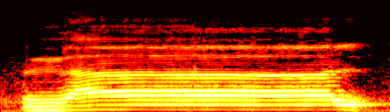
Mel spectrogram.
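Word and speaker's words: ذال: করে লেখা যায় না তা উচ্চারণটা কি হবে জিহ্বাটা বের করতে হবে জিহ্বাটা মুখ থেকে আংশিক বের করবেন তারপর জাল জাল এটা হবে কোনটা আগেরটাতে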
